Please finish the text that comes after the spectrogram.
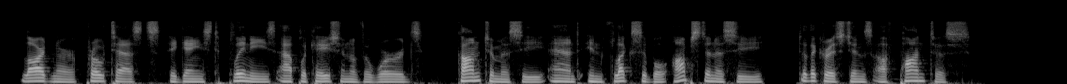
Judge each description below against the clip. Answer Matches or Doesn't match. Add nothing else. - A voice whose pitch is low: Matches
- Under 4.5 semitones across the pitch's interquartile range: Matches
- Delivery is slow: Matches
